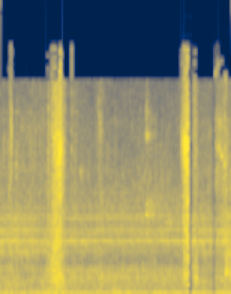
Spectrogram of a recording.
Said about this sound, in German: Okay, jetzt fährt der ICE schon ein, der wird hier wohl eingesetzt.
